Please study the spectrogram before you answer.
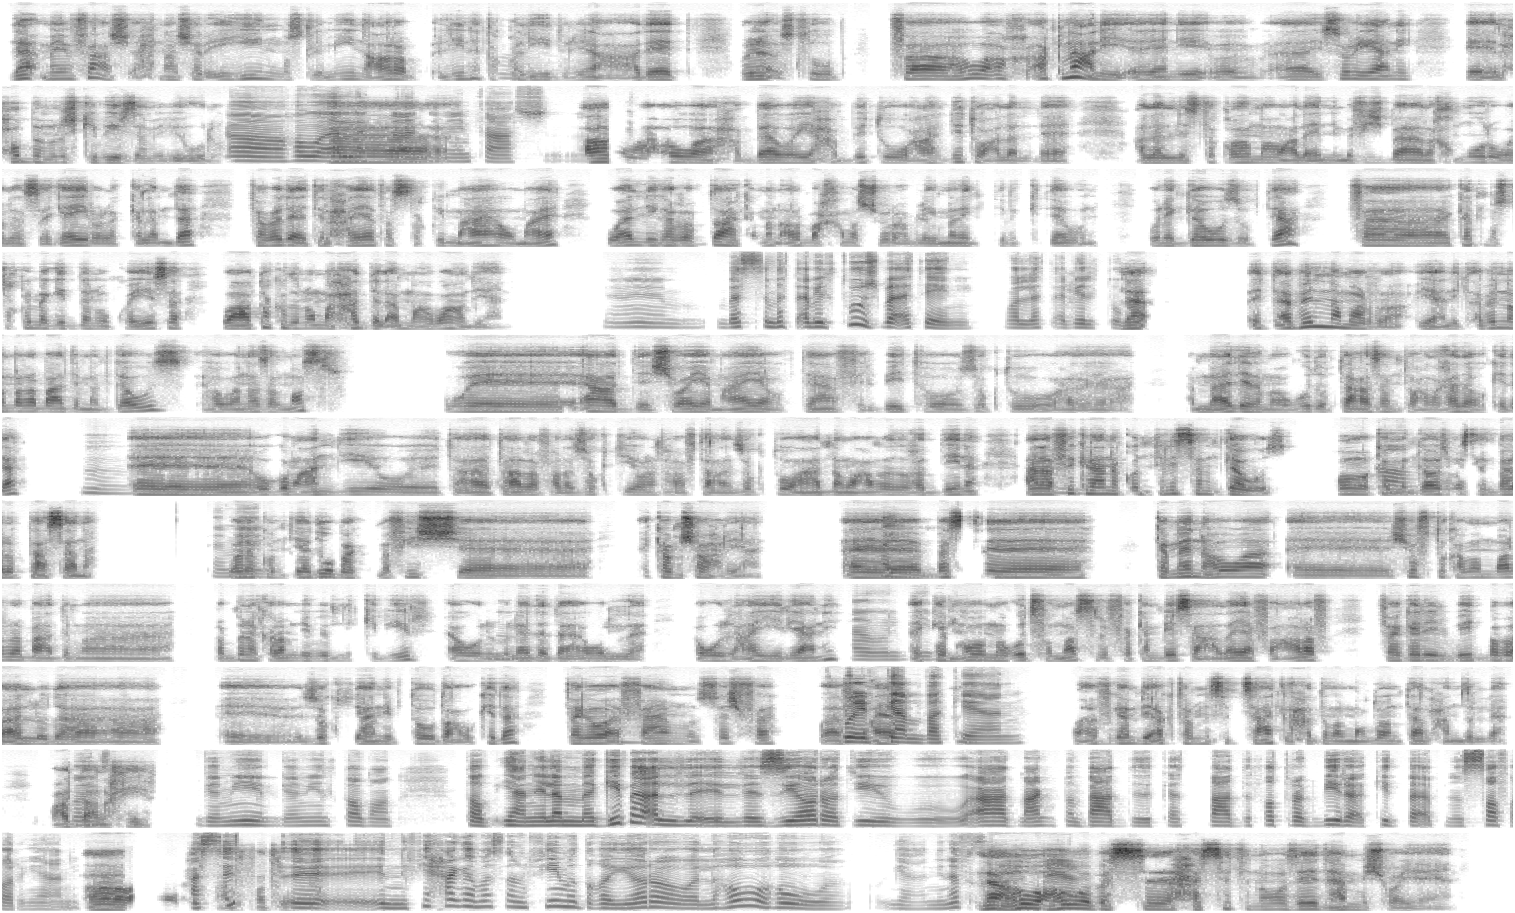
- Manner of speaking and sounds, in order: in English: "sorry"; unintelligible speech; tapping; in English: "بيبي"; unintelligible speech
- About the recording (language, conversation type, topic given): Arabic, podcast, إحكي لنا عن تجربة أثّرت على صداقاتك؟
